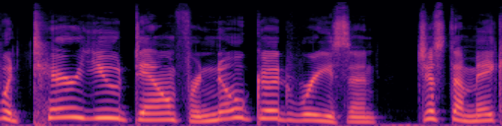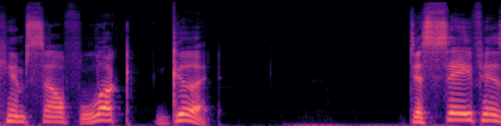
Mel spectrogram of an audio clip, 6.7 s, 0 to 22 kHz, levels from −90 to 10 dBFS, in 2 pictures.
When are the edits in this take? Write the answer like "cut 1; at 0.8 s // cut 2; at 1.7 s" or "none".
none

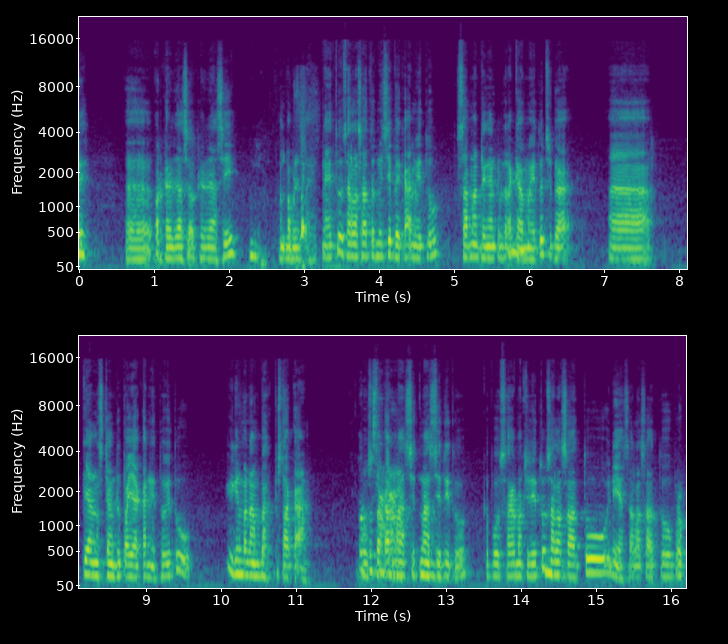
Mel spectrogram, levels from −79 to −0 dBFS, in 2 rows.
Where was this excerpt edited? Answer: cut 1; at 3.2 s

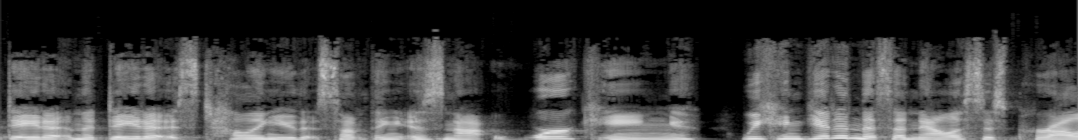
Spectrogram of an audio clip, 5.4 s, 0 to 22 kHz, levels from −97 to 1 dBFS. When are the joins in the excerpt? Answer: cut 1; at 3.6 s

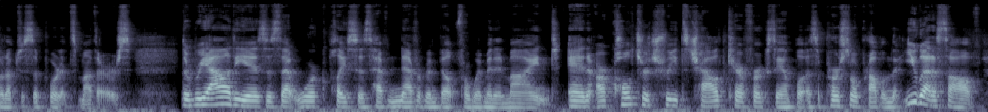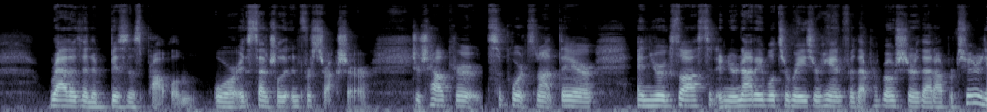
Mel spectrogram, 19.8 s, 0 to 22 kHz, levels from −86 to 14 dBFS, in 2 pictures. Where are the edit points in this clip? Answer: cut 1; at 5.5 s // cut 2; at 14.0 s // cut 3; at 17.1 s

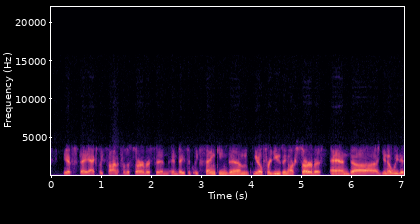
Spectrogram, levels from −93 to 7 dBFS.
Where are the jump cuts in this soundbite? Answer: cut 1; at 4.0 s // cut 2; at 5.5 s

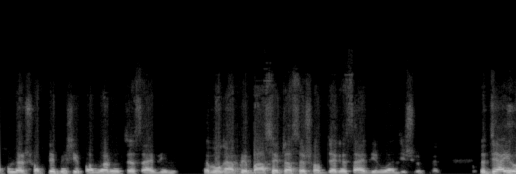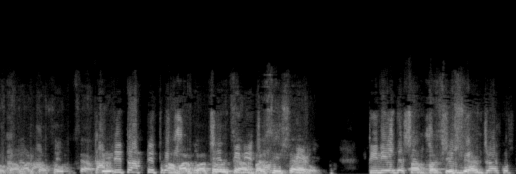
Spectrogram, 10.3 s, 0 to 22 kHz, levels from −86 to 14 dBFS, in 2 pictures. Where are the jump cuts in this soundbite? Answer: none

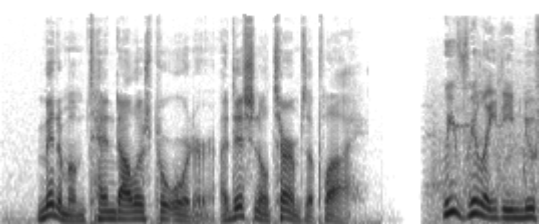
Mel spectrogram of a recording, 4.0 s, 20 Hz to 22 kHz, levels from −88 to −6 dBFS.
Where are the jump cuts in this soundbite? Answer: cut 1; at 3.1 s

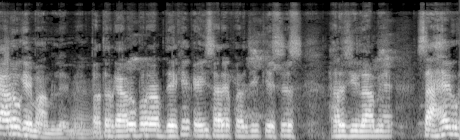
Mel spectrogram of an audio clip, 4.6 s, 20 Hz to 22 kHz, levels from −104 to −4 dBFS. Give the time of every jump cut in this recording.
none

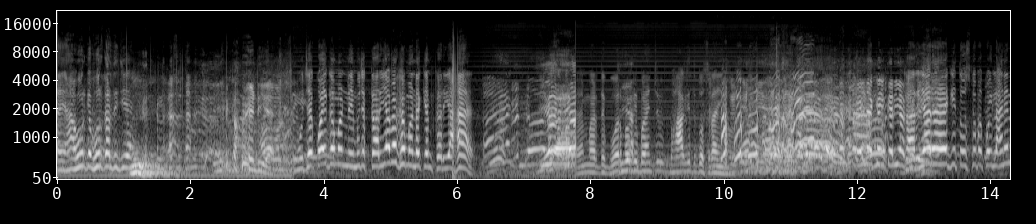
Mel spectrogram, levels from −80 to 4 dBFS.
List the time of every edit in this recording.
cut 1; at 3.5 s // cut 2; at 7.8 s

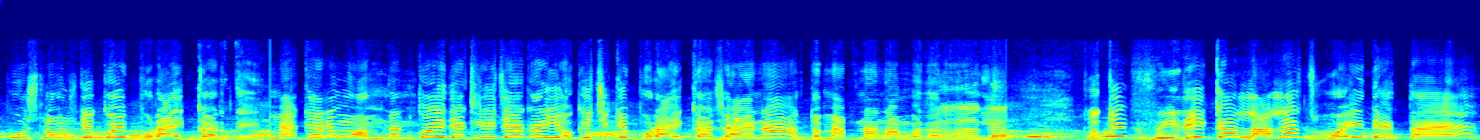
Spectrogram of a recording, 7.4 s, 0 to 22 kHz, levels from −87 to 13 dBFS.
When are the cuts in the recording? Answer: cut 1; at 1.4 s // cut 2; at 5.0 s

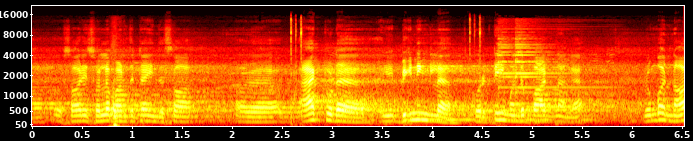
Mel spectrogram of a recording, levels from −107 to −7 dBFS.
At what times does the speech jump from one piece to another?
none

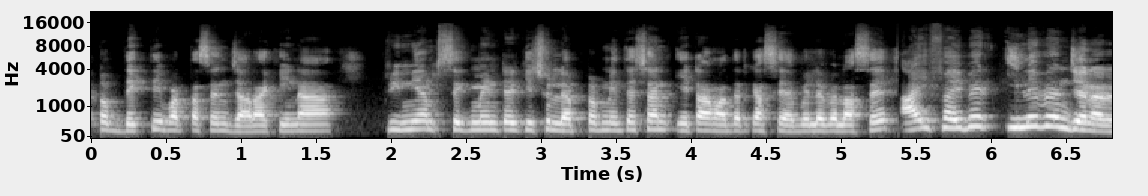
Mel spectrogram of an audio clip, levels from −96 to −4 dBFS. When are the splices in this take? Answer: cut 1; at 5.3 s

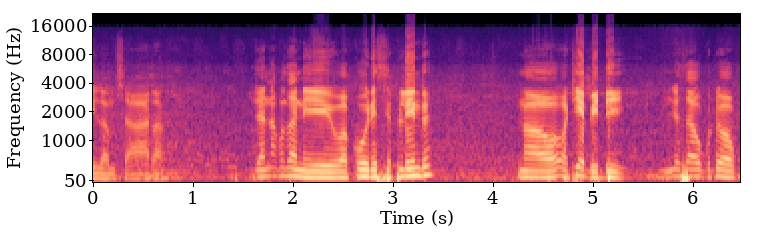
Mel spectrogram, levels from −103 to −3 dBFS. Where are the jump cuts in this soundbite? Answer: none

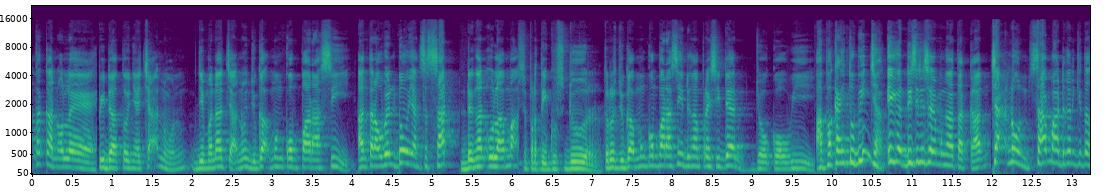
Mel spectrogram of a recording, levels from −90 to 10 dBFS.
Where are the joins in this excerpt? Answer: cut 1; at 2.0 s

